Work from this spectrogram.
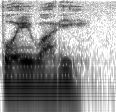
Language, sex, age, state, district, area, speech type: Sindhi, male, 45-60, Delhi, South Delhi, urban, read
